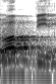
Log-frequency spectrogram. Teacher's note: റബ്ബി റാഇന് തഫ്ഖീം കൊടുക്കുക, തടിപ്പിച്ച് പറയണം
